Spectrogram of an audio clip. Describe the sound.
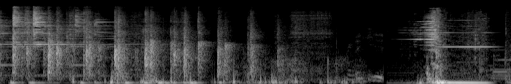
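A burst of studio audience applause on the Matt Brown Show in Johannesburg, with many hands clapping rapidly and overlapping voices, fading after a few seconds, followed by a brief louder rumble near the end.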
